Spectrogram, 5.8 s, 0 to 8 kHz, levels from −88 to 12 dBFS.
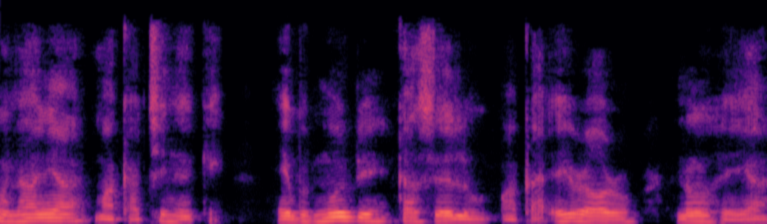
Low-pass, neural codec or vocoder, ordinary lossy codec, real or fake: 7.2 kHz; codec, 16 kHz, 2 kbps, X-Codec, WavLM features, trained on Multilingual LibriSpeech; AAC, 48 kbps; fake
